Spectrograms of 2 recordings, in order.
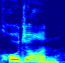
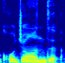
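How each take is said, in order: First: The word ends in a plain -an sound. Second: The word ends in -and, with a final d. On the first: This is the everyday spoken form. The speaker calls it right. "ما تو محاوره میگیم کجان" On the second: This is a mixed form, neither spoken nor written. The speaker calls it wrong. "نمیگیم کجاند"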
